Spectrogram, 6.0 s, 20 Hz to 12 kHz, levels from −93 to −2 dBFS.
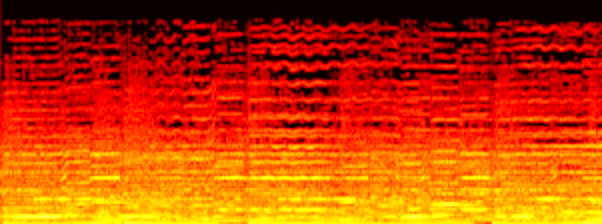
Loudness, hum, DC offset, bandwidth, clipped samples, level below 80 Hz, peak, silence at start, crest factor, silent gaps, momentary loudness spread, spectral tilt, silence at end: -20 LUFS; none; under 0.1%; 11 kHz; under 0.1%; -36 dBFS; -6 dBFS; 0 s; 14 dB; none; 3 LU; -5 dB/octave; 0 s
